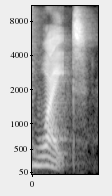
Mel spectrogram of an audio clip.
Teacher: H together in most of the US sounds like w but in some parts it sounds like H where the H sound is pronounced before a w rather than the H being silent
